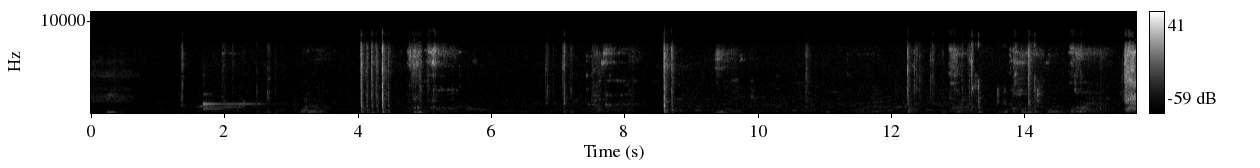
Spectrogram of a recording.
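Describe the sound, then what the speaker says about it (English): Scattered typing on a computer keyboard during an online technical session, with sparse, irregular key clicks and short bursts spread across a quiet stretch. "let me type that one."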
